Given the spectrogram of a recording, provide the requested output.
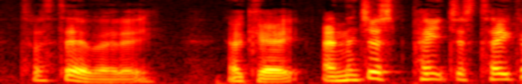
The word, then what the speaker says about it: Trastevere: Trastevere. Trastevere.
